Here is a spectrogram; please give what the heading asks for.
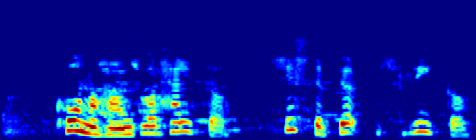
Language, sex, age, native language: Icelandic, male, 13, Icelandic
